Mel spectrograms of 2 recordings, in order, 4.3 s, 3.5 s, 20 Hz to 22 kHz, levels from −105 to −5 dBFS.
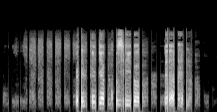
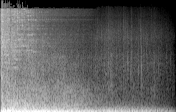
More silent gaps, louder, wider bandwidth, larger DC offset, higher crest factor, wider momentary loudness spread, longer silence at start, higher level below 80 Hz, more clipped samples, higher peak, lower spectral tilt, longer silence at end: first, 2.27-2.31 s, 3.13-3.20 s vs none; about the same, -17 LUFS vs -15 LUFS; second, 7.6 kHz vs 16.5 kHz; neither; first, 18 dB vs 12 dB; first, 24 LU vs 21 LU; first, 1.5 s vs 0 s; second, -58 dBFS vs -12 dBFS; neither; about the same, -2 dBFS vs 0 dBFS; second, -2.5 dB/octave vs -5 dB/octave; about the same, 0.55 s vs 0.5 s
